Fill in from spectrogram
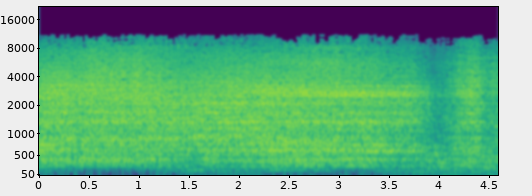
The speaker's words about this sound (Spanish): Hay un instrumento mágico, muy, muy chamánico también, que es el tambor oceánico. Esto es, en vez de tener el mar fuera, esto es manejar uno su propio mar.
